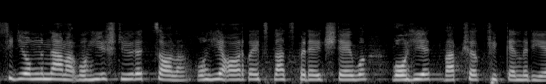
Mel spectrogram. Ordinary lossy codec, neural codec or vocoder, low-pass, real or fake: none; codec, 44.1 kHz, 1.7 kbps, Pupu-Codec; 7.2 kHz; fake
